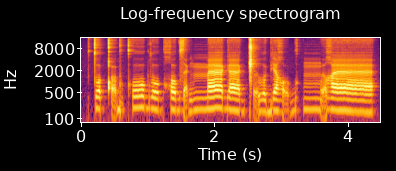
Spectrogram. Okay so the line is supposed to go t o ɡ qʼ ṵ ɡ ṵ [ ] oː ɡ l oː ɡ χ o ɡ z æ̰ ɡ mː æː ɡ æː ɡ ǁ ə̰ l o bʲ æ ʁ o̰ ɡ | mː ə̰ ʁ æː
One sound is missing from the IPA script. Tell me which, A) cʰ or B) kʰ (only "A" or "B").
B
